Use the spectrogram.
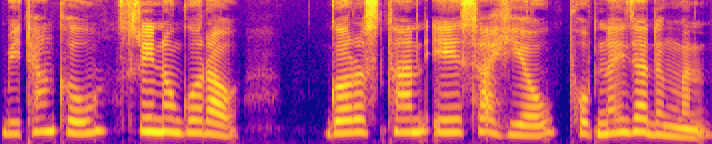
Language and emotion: Bodo, neutral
